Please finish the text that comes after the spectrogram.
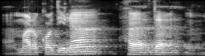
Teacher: kata marqodina itu berhenti tanpa mengambil nafas kemudian lanjut pada ayat berikutnya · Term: saktah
